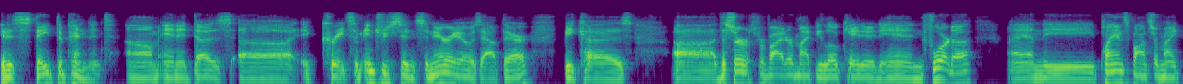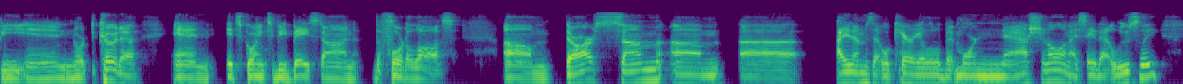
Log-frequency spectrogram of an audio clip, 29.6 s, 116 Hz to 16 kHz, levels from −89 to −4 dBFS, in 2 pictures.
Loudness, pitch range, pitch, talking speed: -22 LUFS, 85-105 Hz, 90 Hz, 130 wpm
